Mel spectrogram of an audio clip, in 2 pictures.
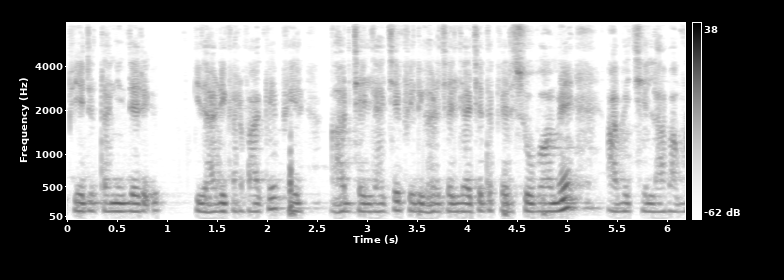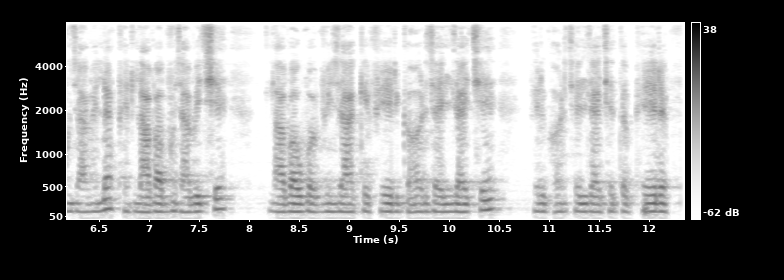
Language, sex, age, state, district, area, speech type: Maithili, male, 18-30, Bihar, Samastipur, rural, spontaneous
